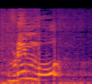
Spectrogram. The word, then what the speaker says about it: Rimbaud: বোঝা গেল তাহলে আর্থার রেম্বো আর্থার রেম্বো ডিটা উচ্চারণ হবে না এবার অনেকে রয়েছে বেশ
